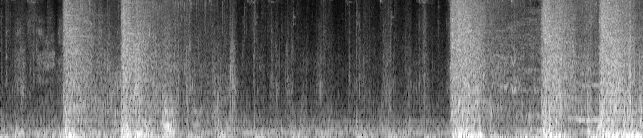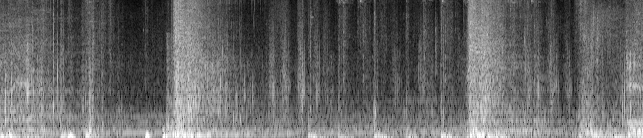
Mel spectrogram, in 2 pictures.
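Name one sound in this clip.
A heavy weapon whooshes through the air.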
